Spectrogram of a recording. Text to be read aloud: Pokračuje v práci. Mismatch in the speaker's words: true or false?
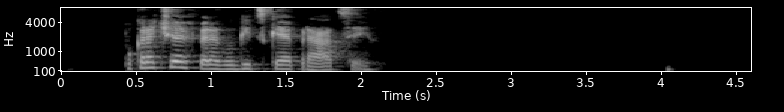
true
